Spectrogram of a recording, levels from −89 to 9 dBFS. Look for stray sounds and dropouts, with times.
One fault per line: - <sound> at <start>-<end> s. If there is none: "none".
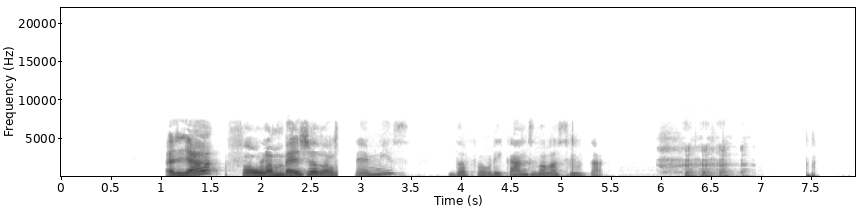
- laugh at 5.9-7.0 s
